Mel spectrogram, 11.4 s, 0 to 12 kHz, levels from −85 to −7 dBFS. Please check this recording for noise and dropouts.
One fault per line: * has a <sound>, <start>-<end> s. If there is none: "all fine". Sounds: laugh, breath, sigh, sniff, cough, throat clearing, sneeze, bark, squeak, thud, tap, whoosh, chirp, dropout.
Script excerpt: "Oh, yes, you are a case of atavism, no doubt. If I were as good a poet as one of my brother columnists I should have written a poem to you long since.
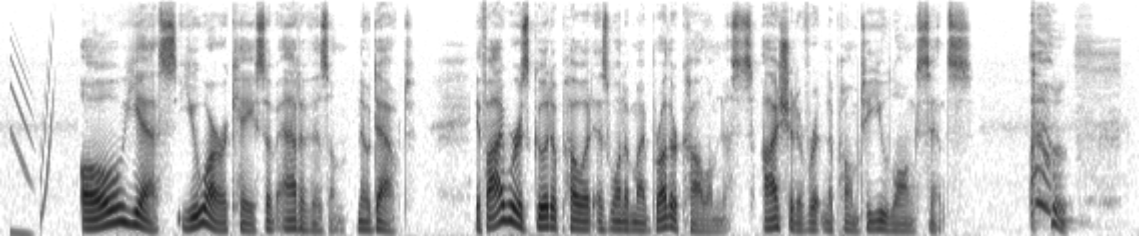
* has a chirp, 0.1-0.6 s
* has a cough, 10.3-11.2 s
